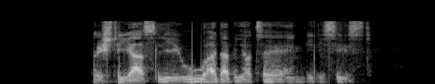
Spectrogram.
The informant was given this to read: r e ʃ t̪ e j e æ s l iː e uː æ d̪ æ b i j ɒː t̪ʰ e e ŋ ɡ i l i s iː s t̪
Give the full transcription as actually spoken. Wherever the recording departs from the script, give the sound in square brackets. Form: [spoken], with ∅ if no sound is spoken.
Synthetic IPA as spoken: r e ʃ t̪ e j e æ s l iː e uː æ d̪ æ b i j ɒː t̪ʰ e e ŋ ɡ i l i s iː s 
